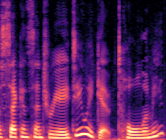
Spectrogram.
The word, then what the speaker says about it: Ptolemy: Then we get in the 2nd century AD, we get Ptolemy, that P is silent, and Ptolemy says that,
